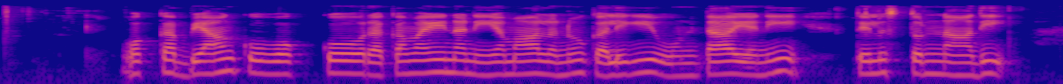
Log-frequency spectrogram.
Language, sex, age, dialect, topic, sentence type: Telugu, male, 18-24, Southern, banking, statement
